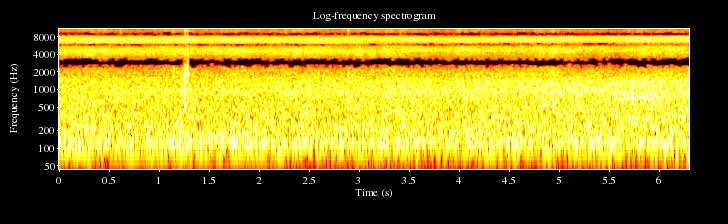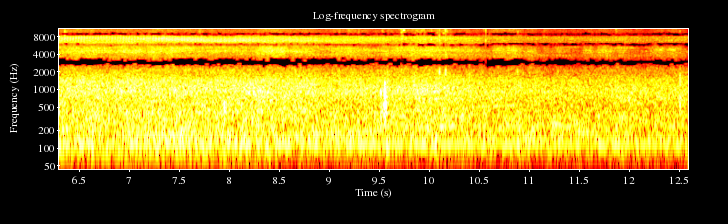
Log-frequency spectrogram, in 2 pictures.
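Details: Cicadas recorded on August 11, 2012 give a steady, high, shimmering drone that continues unbroken throughout.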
